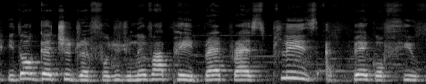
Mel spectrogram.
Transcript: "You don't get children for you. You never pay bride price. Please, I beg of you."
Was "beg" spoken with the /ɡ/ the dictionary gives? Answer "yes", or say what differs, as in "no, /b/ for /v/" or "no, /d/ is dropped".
yes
